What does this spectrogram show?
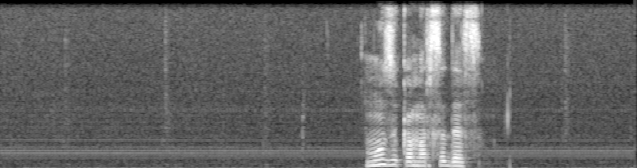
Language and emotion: Russian, neutral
